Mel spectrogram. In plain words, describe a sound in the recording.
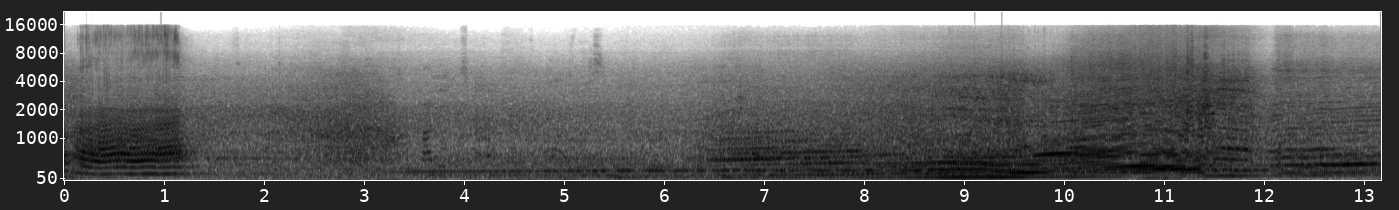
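A car engine revs loudly and roars as it passes close by.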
